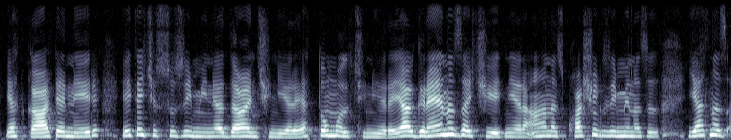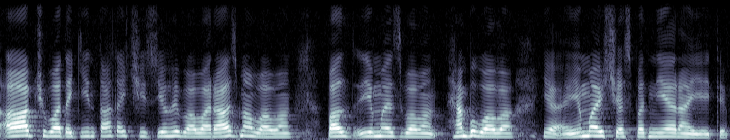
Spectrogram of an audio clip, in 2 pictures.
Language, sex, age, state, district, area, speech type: Kashmiri, female, 30-45, Jammu and Kashmir, Bandipora, rural, spontaneous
